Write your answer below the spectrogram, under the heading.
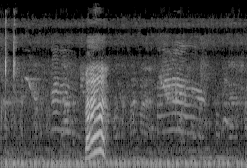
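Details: Domestic cat meowing outdoors as rain approaches, being coaxed inside: one loud rising-then-falling meow mid-clip, with softer meows around it, a woman talking and a steady low hum underneath.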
